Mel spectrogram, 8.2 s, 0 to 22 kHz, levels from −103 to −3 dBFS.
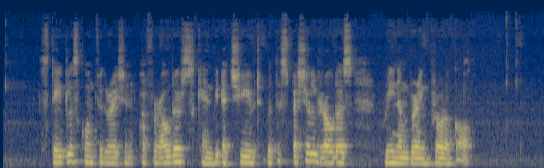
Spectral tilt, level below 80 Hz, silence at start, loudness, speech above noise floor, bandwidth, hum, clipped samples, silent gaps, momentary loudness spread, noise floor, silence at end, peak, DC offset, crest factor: -6.5 dB/octave; -64 dBFS; 0.65 s; -28 LUFS; 35 dB; 14 kHz; none; under 0.1%; none; 10 LU; -62 dBFS; 1.1 s; -12 dBFS; under 0.1%; 18 dB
